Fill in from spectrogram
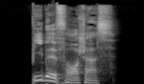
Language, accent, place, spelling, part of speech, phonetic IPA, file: German, Germany, Berlin, Bibelforschers, noun, [ˈbiːbl̩ˌfɔʁʃɐs], De-Bibelforschers.ogg
- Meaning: genitive of Bibelforscher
